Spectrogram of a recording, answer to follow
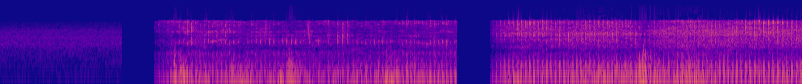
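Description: Motorcycle engine running close to the microphone. It starts abruptly after about a second of near silence, cuts off briefly near the middle, then resumes and runs steadily.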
